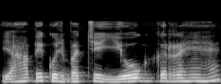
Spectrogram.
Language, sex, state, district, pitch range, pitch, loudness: Hindi, male, Bihar, Patna, 140-155 Hz, 150 Hz, -15 LUFS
